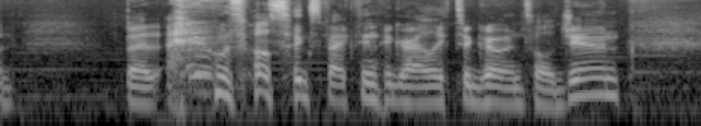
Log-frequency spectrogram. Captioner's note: laughing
